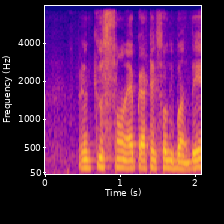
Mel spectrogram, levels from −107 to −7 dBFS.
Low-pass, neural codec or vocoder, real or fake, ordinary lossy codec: 7.2 kHz; vocoder, 44.1 kHz, 128 mel bands, Pupu-Vocoder; fake; none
